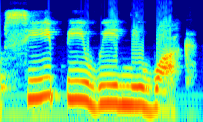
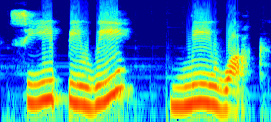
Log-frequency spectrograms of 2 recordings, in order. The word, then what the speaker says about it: Sipiwiyiniwak: So CPIwok is how you say it but if you read it it will it looks like it's CPIwok. So, here's the trick. Okay, the middle syllable ye just just skip it and read the rest as is.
